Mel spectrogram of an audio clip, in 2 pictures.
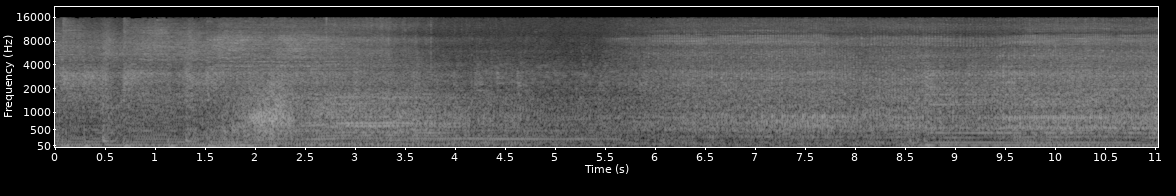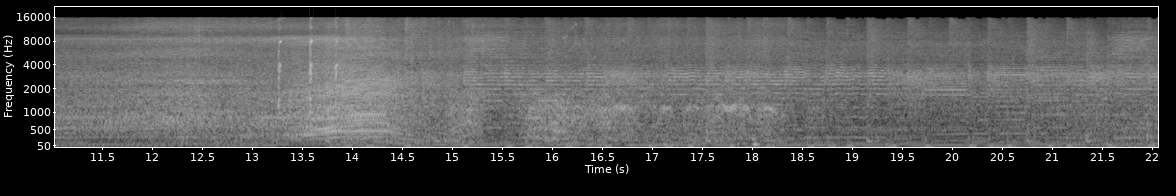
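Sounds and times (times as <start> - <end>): car engine revving: 0.0 - 22.0
car engines in deep snow: 0.0 - 22.0
wheels spinning in snow: 5.5 - 22.0.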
